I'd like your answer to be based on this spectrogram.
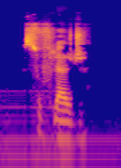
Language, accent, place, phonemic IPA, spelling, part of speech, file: French, France, Lyon, /su.flaʒ/, soufflage, noun, LL-Q150 (fra)-soufflage.wav
- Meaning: 1. blowing 2. glassblowing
